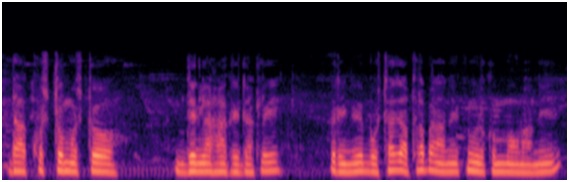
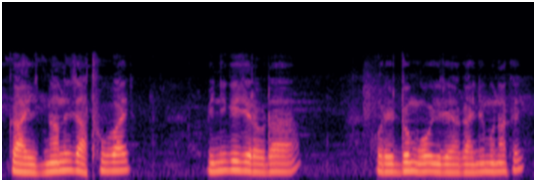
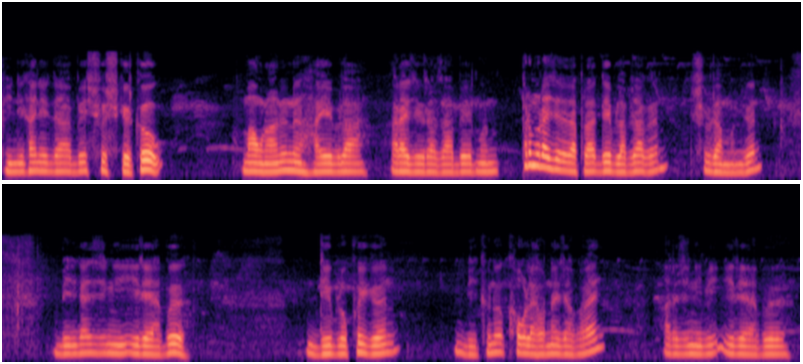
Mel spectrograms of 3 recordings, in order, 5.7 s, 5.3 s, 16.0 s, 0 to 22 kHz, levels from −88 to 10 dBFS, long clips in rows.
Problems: constant background noise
